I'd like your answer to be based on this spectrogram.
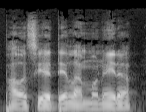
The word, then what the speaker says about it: Palacio de la Moneda: Palacio de la Moneda.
